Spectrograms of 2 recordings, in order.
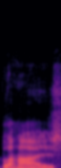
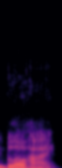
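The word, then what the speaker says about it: Blåhaj: share with you a different pronunciation that people always get wrong. The IKEA shark. Actually, not blahage as everyone calls it. It's actually blowhigh, Below high.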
